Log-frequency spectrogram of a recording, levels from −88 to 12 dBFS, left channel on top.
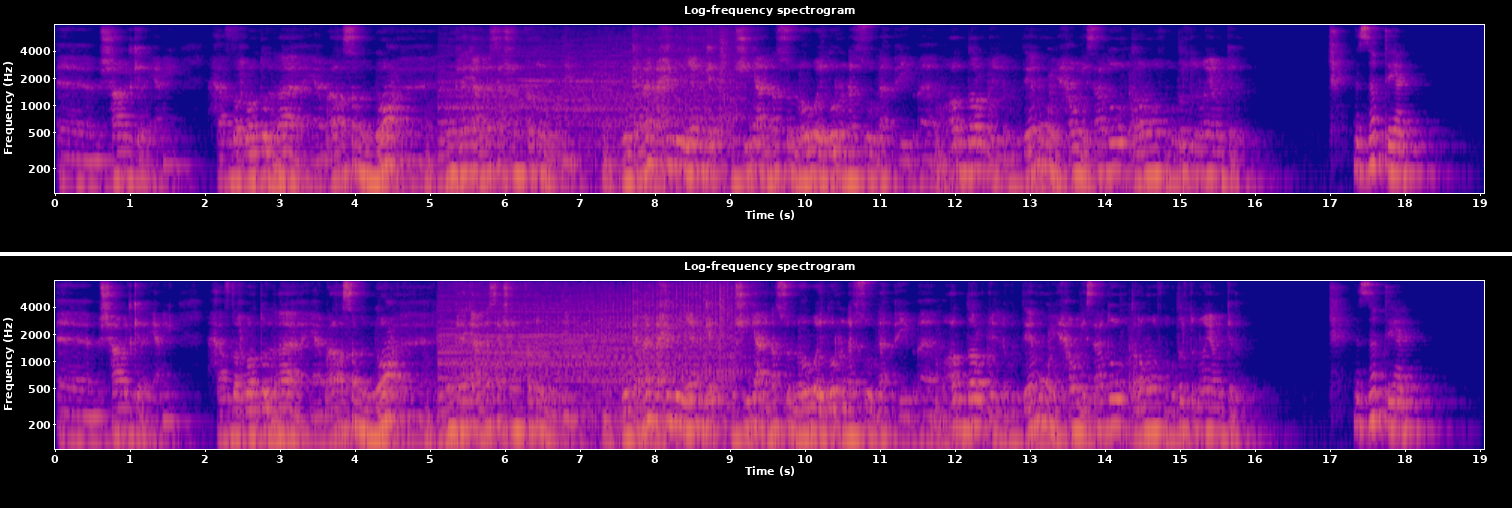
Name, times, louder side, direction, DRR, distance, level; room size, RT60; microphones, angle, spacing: voice 1, 0.0-15.8, right 2 dB, 70° right, 2 dB, 0.7 m, -35 dB
sound 1, 2.4-15.9, equal, 35° right, 0.7 m, -48 dB
sound 2, 5.1-9.5, right 6 dB, 55° right, 0.3 m, -44 dB
voice 2, 17.0-18.0, left 2 dB, 25° left, 4 dB, 0.4 m, -37 dB
5.4 x 2.0 x 3.9 m, 0.90 s
head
